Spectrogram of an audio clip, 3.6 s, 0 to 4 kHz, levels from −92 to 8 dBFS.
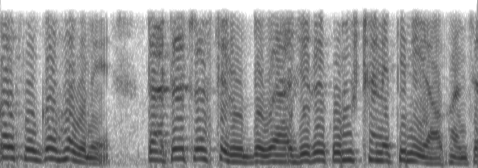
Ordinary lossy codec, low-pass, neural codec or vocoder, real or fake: none; 3.6 kHz; vocoder, 44.1 kHz, 80 mel bands, Vocos; fake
